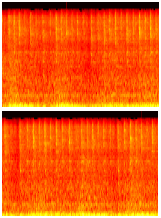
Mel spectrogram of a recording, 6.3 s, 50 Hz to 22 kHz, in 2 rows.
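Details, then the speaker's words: 1966 Triumph Spitfire MK2 four-cylinder on adjusted carbs, started to test the ignition: rough, lumpy idle with dropped beats, still misfiring; owner then rebuilt the carbs, but the cause was two spark plug leads swapped. "Okay, it still runs very rough, and I decided to go ahead and rebuild the carbs."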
